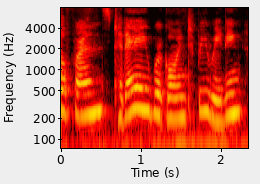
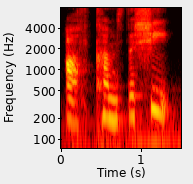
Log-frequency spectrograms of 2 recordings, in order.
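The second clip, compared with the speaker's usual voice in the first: plain reading voice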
